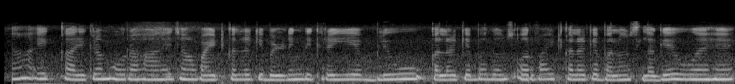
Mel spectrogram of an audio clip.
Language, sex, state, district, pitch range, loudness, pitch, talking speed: Hindi, female, Uttar Pradesh, Jyotiba Phule Nagar, 220-240 Hz, -23 LUFS, 230 Hz, 210 wpm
